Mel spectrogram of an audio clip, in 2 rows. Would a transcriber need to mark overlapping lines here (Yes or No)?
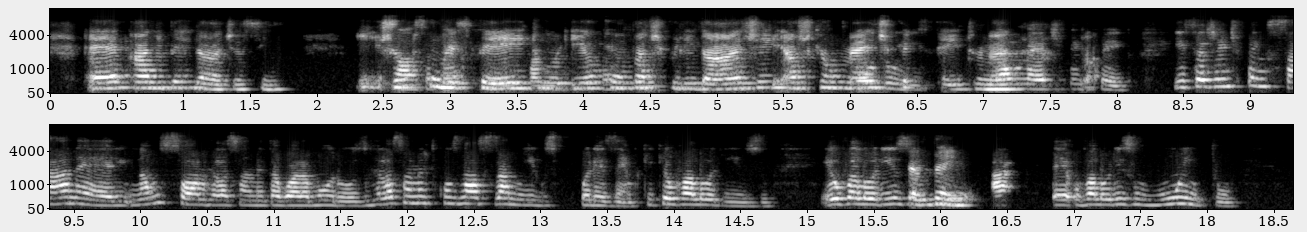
Yes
